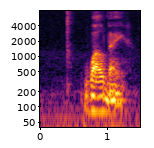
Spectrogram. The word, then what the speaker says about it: valde: Walde, remember the V is pronounced as a W.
